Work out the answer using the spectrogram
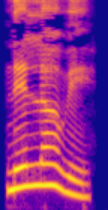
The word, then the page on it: ನೆಲ್ಲಾವೆ: nellāve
